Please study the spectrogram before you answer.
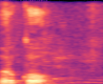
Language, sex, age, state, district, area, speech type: Punjabi, male, 18-30, Punjab, Shaheed Bhagat Singh Nagar, rural, read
